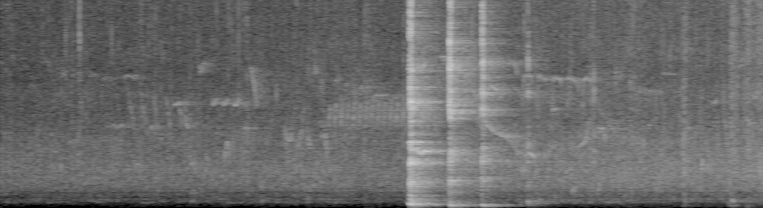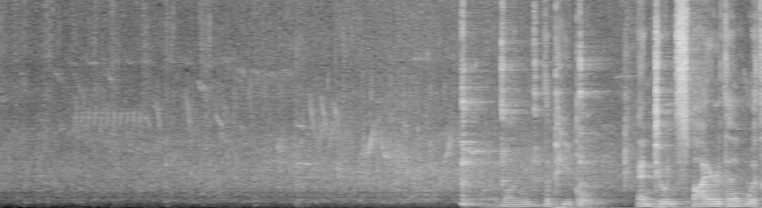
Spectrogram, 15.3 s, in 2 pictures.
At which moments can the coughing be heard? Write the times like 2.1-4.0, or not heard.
4.0-5.3, 12.2-13.5.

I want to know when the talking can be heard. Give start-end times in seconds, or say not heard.
12.4-15.2.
